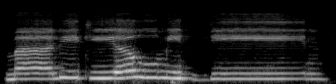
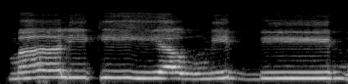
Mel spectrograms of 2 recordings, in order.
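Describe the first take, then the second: First: The vowel in ki is short. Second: The vowel in ki is drawn out long. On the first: The Master of the Day of Judgment. The speaker calls it right. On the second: The Day of Judgment is my master. The speaker calls it wrong.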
